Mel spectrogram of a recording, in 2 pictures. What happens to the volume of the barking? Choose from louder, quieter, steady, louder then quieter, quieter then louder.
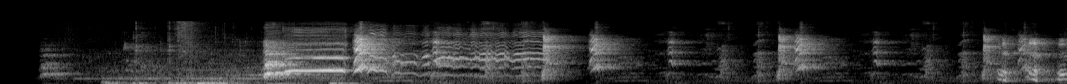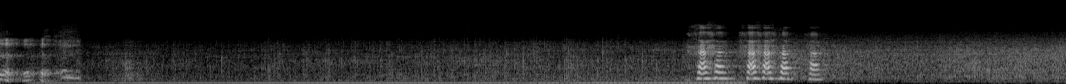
louder then quieter.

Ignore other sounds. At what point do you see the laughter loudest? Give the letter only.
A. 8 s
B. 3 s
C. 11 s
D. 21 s
B.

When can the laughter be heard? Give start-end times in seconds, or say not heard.
2.8-5.5, 9.9-11.5, 17.6-18.9.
